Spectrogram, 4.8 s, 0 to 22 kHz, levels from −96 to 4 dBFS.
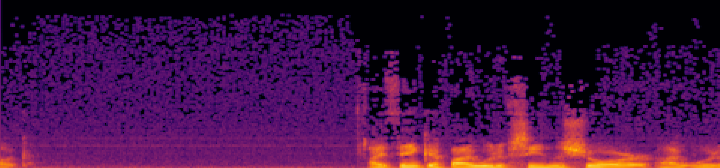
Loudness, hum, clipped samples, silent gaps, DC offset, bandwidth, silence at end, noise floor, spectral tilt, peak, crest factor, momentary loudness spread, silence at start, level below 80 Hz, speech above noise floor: -15 LUFS; none; under 0.1%; none; under 0.1%; 12 kHz; 0 s; -47 dBFS; -7 dB/octave; 0 dBFS; 18 dB; 9 LU; 0 s; -50 dBFS; 33 dB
